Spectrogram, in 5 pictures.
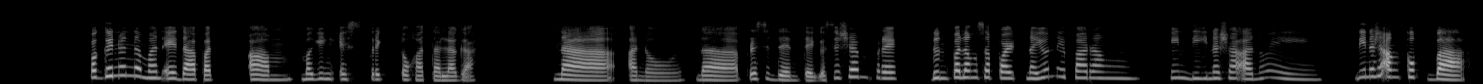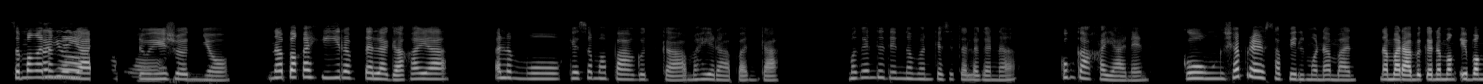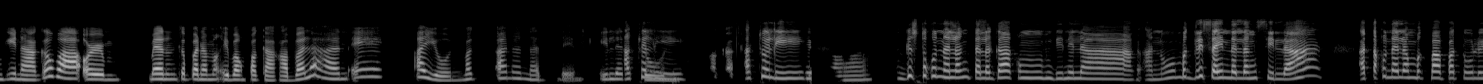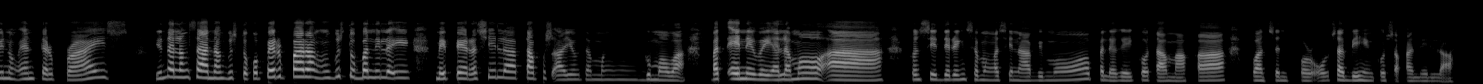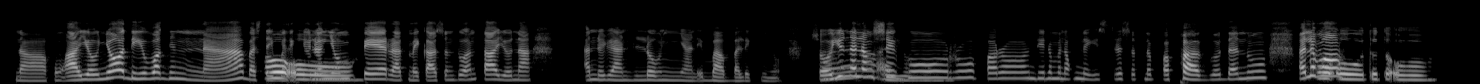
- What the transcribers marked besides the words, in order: laughing while speaking: "napapagod"
- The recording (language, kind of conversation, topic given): Filipino, advice, Paano ko sasabihin nang maayos na ayaw ko munang dumalo sa mga okasyong inaanyayahan ako dahil napapagod na ako?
